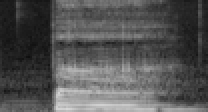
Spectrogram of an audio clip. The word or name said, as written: paa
